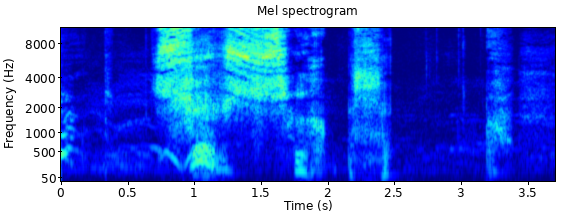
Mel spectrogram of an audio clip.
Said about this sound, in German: so dass er furchtbar niesen muss.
